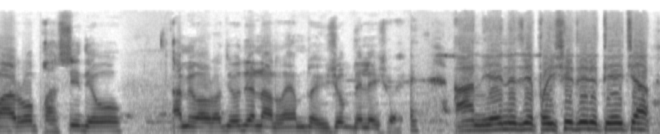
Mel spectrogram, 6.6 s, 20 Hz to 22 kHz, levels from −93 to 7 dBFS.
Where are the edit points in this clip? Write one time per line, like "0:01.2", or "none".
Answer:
0:04.5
